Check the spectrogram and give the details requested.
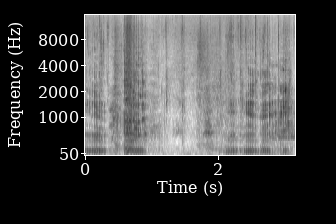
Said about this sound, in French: Sultan montre les crocs, il a le poil luisant, il semble en excellente santé. C'est un lion âgé de 9 ans.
